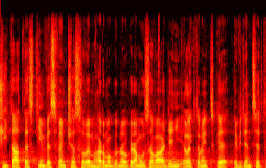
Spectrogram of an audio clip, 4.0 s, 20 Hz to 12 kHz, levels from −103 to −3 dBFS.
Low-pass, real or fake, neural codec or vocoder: 10.8 kHz; real; none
